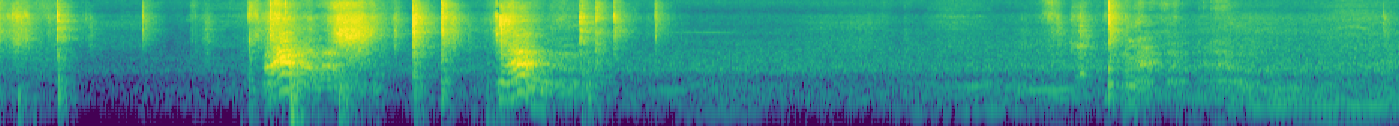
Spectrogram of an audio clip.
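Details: Kaiser the pitbull and Viki the King Charles spaniel at play together: two strong barking bursts close together, then lighter scattered yaps over a steady indoor background.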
